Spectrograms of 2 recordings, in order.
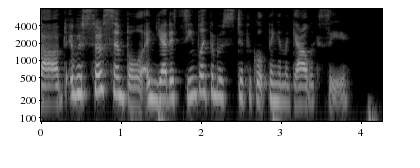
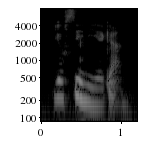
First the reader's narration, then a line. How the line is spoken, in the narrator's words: he murmured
